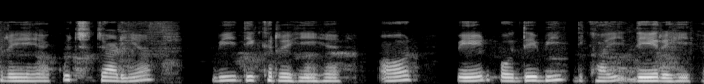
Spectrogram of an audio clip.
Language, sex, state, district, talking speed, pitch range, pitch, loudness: Hindi, female, Punjab, Pathankot, 135 wpm, 160-185 Hz, 170 Hz, -17 LUFS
